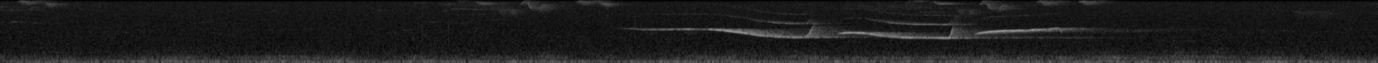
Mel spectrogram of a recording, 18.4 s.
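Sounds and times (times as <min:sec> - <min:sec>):
male Nomascus gabriellae calling: 0:08.3 - 0:14.9.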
